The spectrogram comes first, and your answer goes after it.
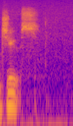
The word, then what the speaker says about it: JUCE: port them out to this other program called Juice, and that's spelled Juce.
